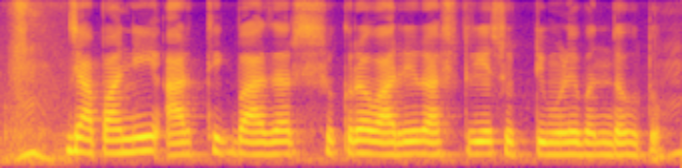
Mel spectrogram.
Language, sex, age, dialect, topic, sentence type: Marathi, male, 18-24, Northern Konkan, banking, statement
